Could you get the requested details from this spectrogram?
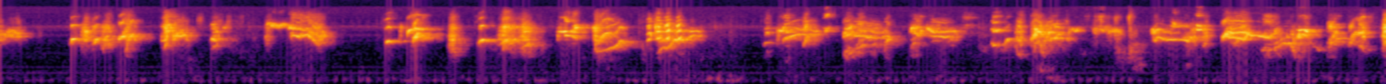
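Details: Singing Grey-crowned goldfinch: short bursts of high, scratchy twittering notes come in quick succession over a steady low electrical hum.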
